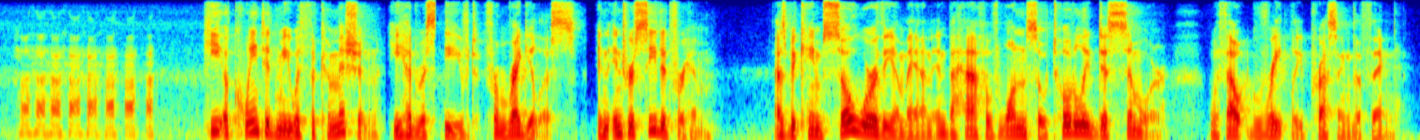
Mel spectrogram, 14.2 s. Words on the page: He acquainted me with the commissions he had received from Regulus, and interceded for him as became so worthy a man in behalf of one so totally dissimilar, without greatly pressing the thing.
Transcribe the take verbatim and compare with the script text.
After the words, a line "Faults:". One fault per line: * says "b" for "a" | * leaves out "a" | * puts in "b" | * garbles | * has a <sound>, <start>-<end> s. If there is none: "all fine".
He acquainted me with the commission he had received from Regulus, and interceded for him as became so worthy a man in behalf of one so totally dissimilar, without greatly pressing the thing.
Faults:
* has a laugh, 0.1-1.7 s
* says "commission" for "commissions"
* has a dropout, 4.4-4.4 s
